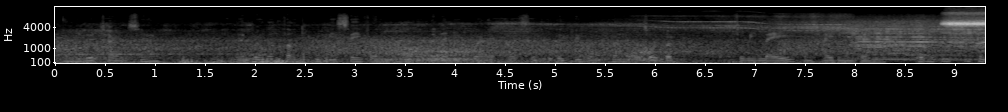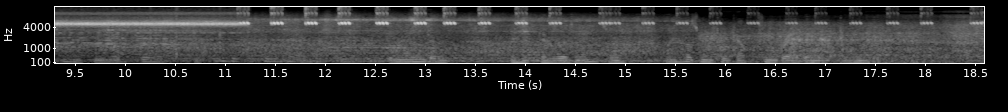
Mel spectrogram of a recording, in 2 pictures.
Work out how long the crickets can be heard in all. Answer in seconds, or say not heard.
10 s.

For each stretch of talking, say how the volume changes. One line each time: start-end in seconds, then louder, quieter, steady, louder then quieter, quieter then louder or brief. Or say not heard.
0.0-17.6 louder.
